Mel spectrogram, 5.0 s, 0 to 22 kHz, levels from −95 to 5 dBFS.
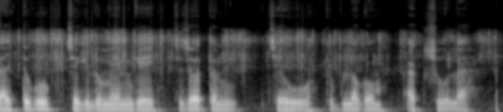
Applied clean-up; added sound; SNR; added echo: none; Crumpling, crinkling; 20 dB; none.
